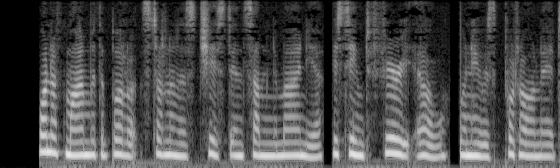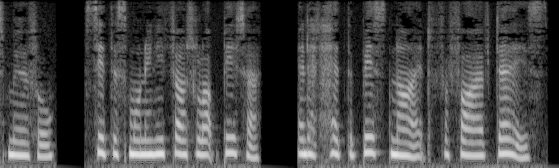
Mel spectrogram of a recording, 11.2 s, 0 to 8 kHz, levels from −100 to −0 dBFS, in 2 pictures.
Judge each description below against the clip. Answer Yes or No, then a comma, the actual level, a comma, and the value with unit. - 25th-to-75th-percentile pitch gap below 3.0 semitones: Yes, narrow, 2.4 semitones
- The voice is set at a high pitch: Yes, high, 240 Hz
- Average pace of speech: No, fast, 220 wpm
